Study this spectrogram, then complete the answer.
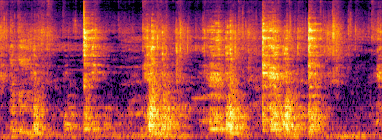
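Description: A metal spoon stirs browned coconut and onion in a hot pan for mutton curry, scraping and clinking against the pan in irregular strokes over a faint sizzle, close and fairly loud.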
